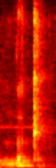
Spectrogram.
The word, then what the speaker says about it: look: and tense moon but when we say look we're actually using this um short and legs sound right look look moon moon very well done thank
